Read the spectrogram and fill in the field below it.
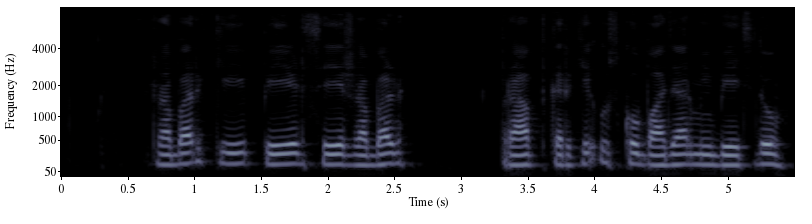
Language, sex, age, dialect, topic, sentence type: Hindi, male, 18-24, Garhwali, agriculture, statement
